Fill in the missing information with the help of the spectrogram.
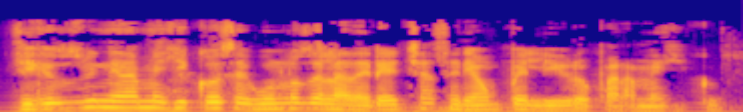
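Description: A man's voice: medium pitch, expressive, rapid-fire, vocal fry, noisy background. A man with a Mexican accent hosting a solo comedy podcast, rattling off jokes in a casual, slangy way and laughing at his own lines. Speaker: podcast host.

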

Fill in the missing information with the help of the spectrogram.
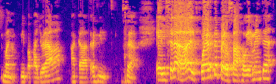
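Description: Brisk and low-voiced with a bit of brightness, a woman appearing as a guest recounts a personal story, chatting with plenty of fillers and performing the dialogue. Her voice echoes around the room.

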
